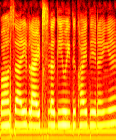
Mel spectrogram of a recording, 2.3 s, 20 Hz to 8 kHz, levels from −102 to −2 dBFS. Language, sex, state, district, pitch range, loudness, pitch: Hindi, female, Chhattisgarh, Raigarh, 240-250 Hz, -14 LUFS, 245 Hz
